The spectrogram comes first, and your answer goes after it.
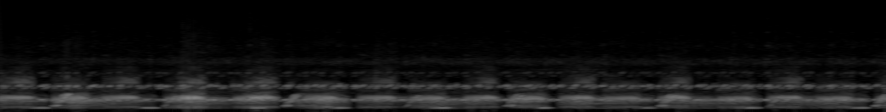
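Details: Nighttime frog chorus at Hwange Safari Lodge while elephants forage nearby: dense overlapping pulsed, rattling croaks, roughly two per second, layered with steady higher trilling in the background.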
